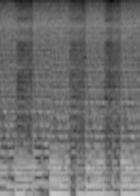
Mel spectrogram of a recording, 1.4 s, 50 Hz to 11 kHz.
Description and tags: Riff 1 170BPM
short synth riff loops for use in hardcore dance music.
170bpm, hardcore, loop, riff, synth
